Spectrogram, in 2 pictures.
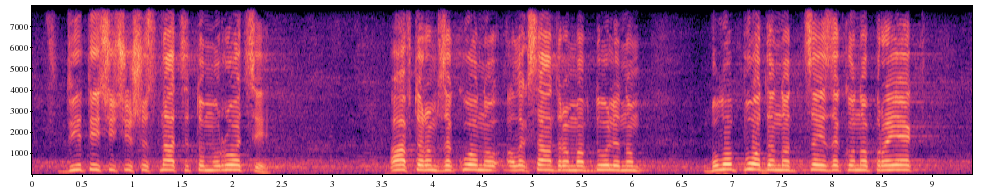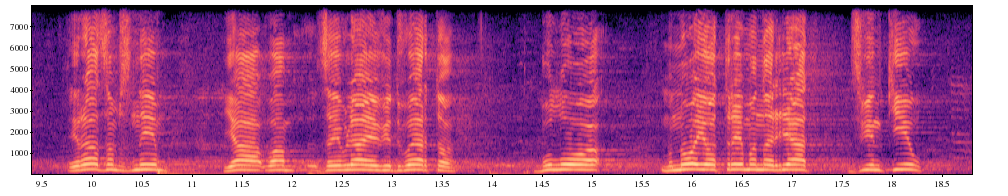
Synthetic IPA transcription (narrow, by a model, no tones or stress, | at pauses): d̪ʋʲit̪ɪsʲɐt͡ʃʲiʃisnɑt͡sʲːɐt̪ɔmʊɾɔt͡sʲi | ɑwt̪ɔɾɔmzɐkɔnʊɐlˠeksɑnd̪ɾɔmɐbd̪ulʲɪnɔm | bʊlˠɔpɔd̪ɐnɔt̪sɛjzɐkɔnɔpɾɔɛk̚t̪ | iɾɑzɔmznɪm | jaʋɑmzɐjɐwlʲajʊʋʲid̪ʋɛrt̪ɔ | bʊlˠɔ | mnɔjiɔt̪ɾɪmɐnɔɾʲad̪ | zʲʋʲinkʲiw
